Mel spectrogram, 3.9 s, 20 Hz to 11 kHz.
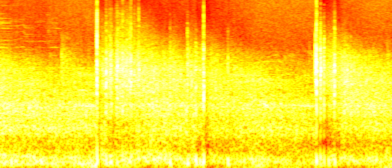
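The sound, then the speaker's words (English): Booming cannon fire sounds in sharp, loud blasts, several reports spaced irregularly over a constant low rumble, with no voices present. Cannon fire in a North Florida pine forest 15 miles east of Lake City, as more than 10,000 soldiers confront each other on February 20, 1864. “The loud booming of cannon fire rips through the North Florida pine forest 15 miles east of Lake City as startled cavalry horses whinny.”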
